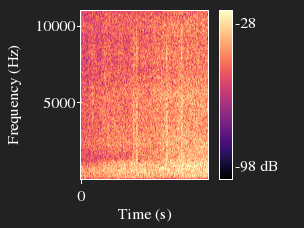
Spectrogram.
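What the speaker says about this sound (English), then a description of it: "waves can be really loud" Ocean surf in a hardcore survival video game rolls as a continuous, low, broad rumble of waves with wind-like hiss, steady and moderately loud throughout.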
